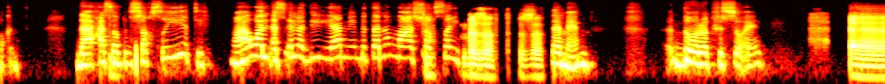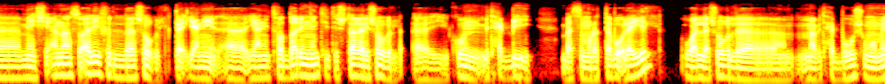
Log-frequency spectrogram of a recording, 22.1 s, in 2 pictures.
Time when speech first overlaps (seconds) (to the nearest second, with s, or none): none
